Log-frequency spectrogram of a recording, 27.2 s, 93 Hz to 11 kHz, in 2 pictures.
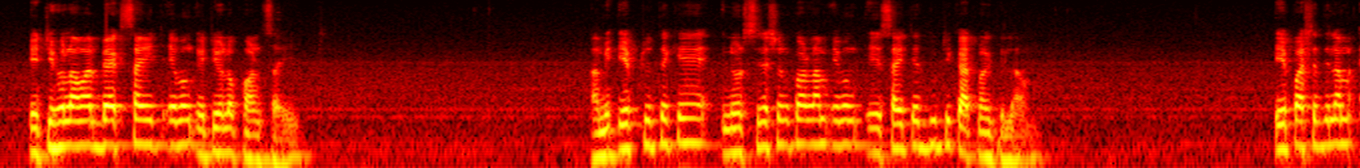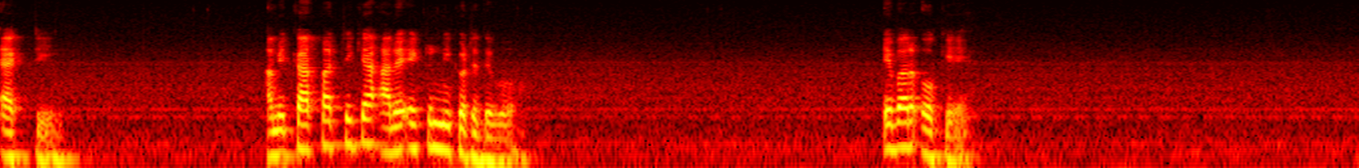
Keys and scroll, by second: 4.4 Home, 15.0 Delete, 24.2 j.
